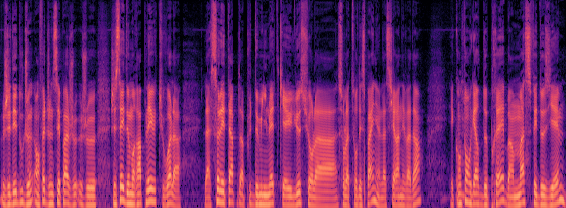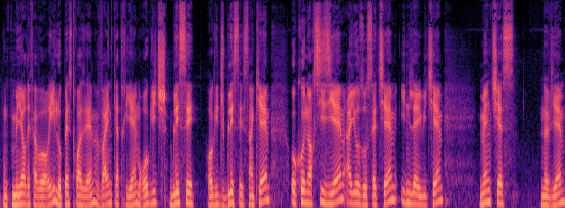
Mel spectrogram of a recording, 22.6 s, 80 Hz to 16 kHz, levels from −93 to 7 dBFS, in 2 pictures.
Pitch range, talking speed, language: 120-150 Hz, 185 wpm, French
